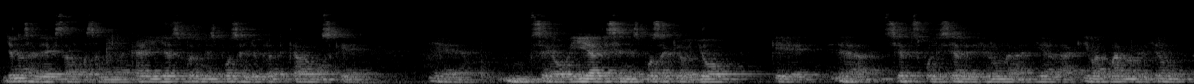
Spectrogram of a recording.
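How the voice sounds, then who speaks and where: A man's voice: mid-range voice, flat delivery, warm tone. A man with a Mexican Spanish accent tells his testimony in church, stumbling over words and then pressing into a preacher's emphasis. He sounds distant from the mic, with a long hall reverb around his voice. A faint murmur of room noise sits underneath. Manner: emotional, halting, repeats words, rises to preaching emphasis. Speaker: guest giving a testimony in church. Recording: echoey church hall from far off.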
